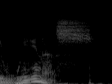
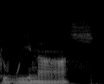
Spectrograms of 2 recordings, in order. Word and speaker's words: Wenas: a grave error referring to our surroundings as Wenas. And it's actually pronounced Wenas.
